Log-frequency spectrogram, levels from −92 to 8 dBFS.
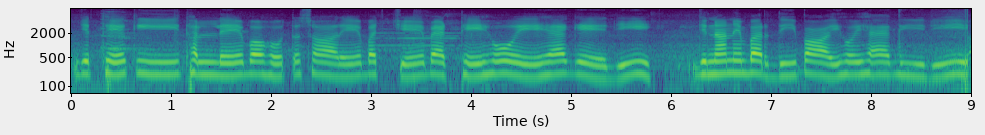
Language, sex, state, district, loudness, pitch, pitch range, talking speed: Punjabi, male, Punjab, Kapurthala, -18 LUFS, 195 Hz, 180-200 Hz, 115 wpm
